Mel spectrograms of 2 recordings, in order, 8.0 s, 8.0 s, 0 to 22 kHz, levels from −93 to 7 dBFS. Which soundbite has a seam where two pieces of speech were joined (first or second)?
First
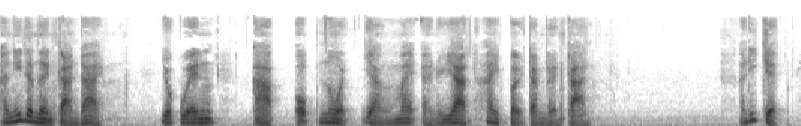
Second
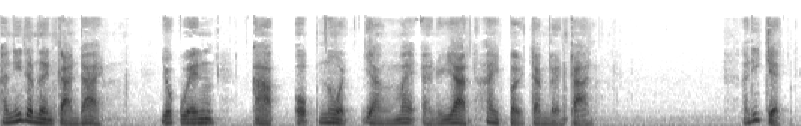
first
